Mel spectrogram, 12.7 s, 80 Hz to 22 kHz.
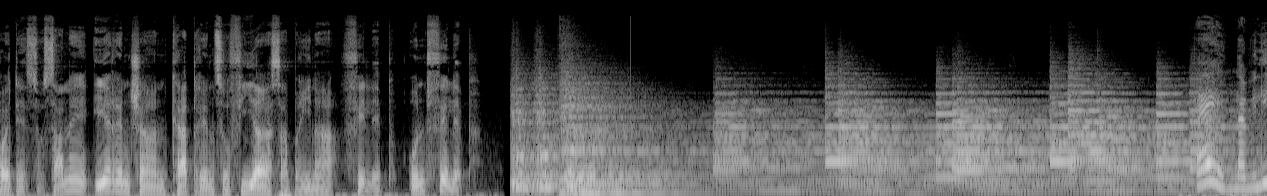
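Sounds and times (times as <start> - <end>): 
speech: 0.0 - 4.8, 12.2 - 12.6
church bells ringing: 5.1 - 12.6.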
